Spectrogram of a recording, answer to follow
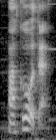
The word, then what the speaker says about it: погода: And the important note here that the first letter O, we will pronounce it as A because it's not stressed.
